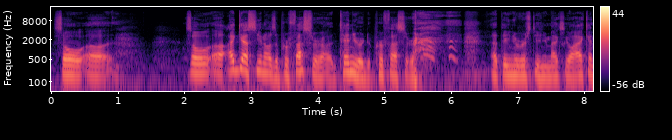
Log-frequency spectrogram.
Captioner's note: laughs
